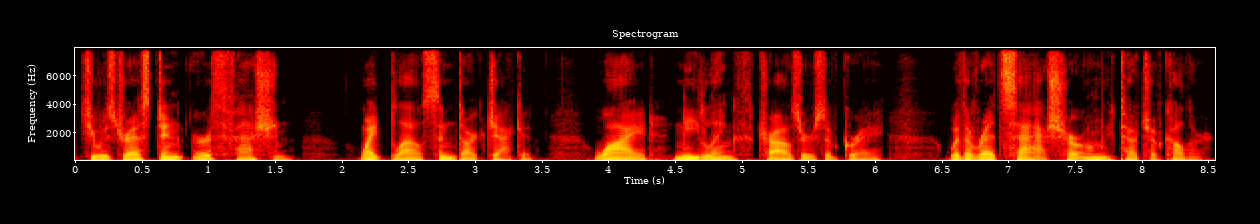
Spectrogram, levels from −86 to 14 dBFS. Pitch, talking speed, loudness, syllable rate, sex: 100 Hz, 175 wpm, -20 LUFS, 4.9 syllables/s, male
